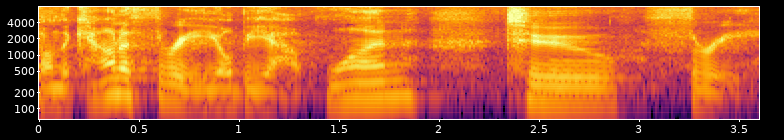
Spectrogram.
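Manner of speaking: low, very soft counting, fading; soft countdown. Retold or imitated. Anesthesiologist counting patient down to sleep, hushed countdown. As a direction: count someone gently under.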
